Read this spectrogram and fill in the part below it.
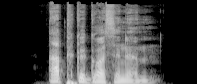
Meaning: strong dative masculine/neuter singular of abgegossen
- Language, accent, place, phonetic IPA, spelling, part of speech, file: German, Germany, Berlin, [ˈapɡəˌɡɔsənəm], abgegossenem, adjective, De-abgegossenem.ogg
